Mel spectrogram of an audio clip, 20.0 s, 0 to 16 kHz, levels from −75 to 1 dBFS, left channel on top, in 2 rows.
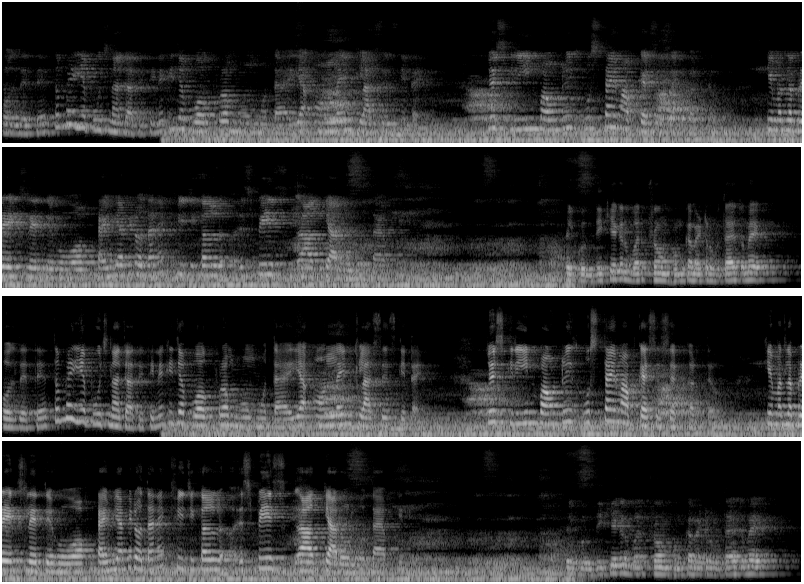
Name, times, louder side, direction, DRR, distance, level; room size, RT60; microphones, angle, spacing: voice 1, 0.0-5.3 6.1-9.0 9.6-15.2, right 4 dB, 65° right, 8 dB, 0.4 m, -29 dB
sound 1, 2.0-17.1, equal, 40° right, 1.9 m, -32 dB
sound 2, 3.6-5.3 5.7-6.3 8.1-17.6, equal, 10° left, 1.3 m, -40 dB
voice 2, 17.0-19.5, left 2 dB, 60° left, 5 dB, 0.6 m, -30 dB
7.7 x 5.7 x 2.5 m, 1.3 s
head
